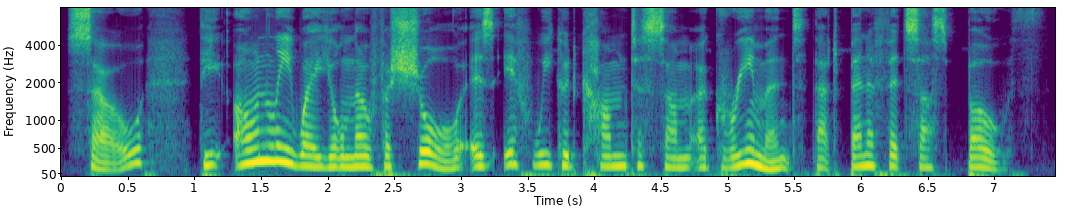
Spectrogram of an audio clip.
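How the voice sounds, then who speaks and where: A woman playing a gentle but firm fantasy physician, calm and wry, in an intimate audio roleplay with measured, coaxing delivery. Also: on the low side, no echo, studio quality. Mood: coolly challenging. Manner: measured, coaxing, wryly stern. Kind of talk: intimate scripted audio roleplay addressed to the listener.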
